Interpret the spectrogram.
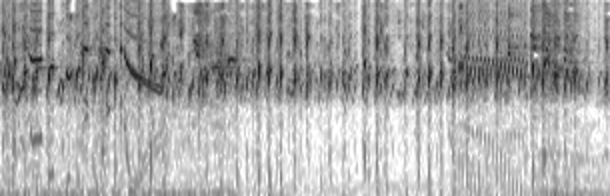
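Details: Goldfinch song played to stimulate and train songbirds: bright, fast twittering with tinkling notes. A sweeping slurred note comes early, then a dense, steady chatter of high chips runs to the end.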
